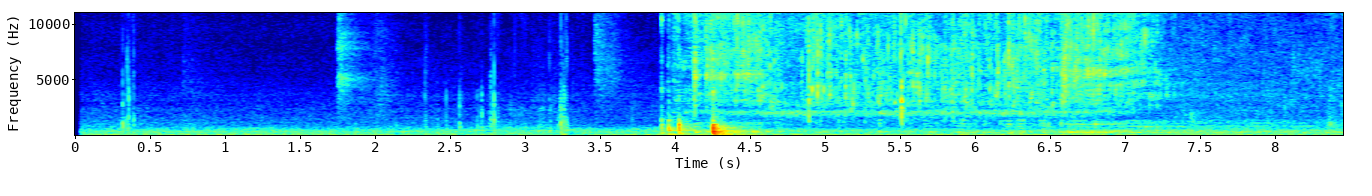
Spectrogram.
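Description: Faucet water running into a sink basin, starting about halfway through with a sharp click and tapering off near the end. Before it there is only a faint steady hum with a few small ticks.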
